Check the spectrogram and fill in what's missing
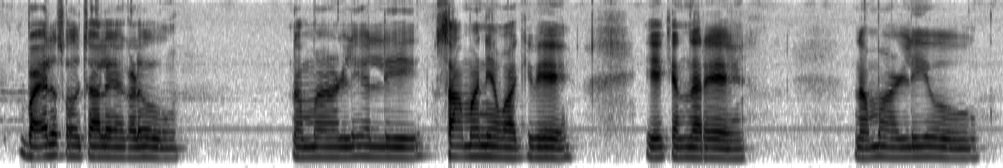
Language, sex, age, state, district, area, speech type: Kannada, male, 18-30, Karnataka, Tumkur, rural, spontaneous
